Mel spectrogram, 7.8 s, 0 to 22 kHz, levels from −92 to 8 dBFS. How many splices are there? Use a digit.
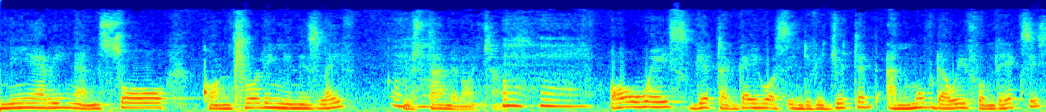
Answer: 0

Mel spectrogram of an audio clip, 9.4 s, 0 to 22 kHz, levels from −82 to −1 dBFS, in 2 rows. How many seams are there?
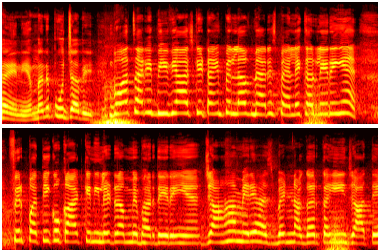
2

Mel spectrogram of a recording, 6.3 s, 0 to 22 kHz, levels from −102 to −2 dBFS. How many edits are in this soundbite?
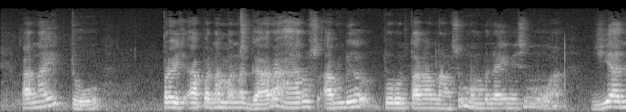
0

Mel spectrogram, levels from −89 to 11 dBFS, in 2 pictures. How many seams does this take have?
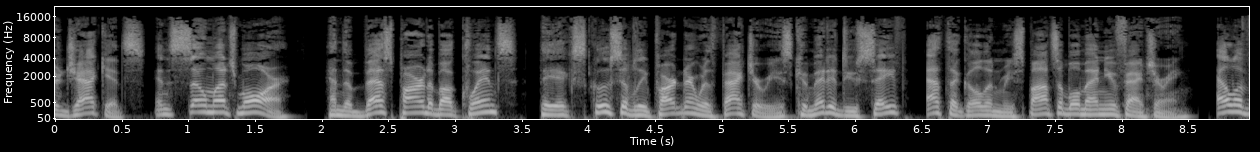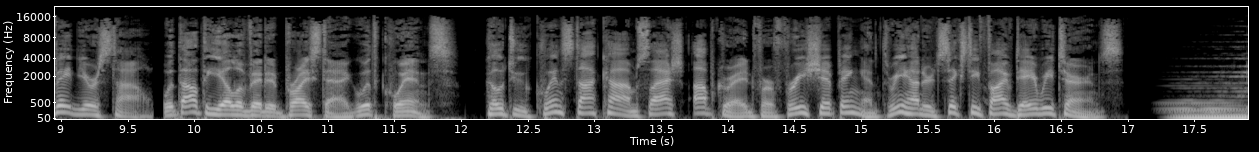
1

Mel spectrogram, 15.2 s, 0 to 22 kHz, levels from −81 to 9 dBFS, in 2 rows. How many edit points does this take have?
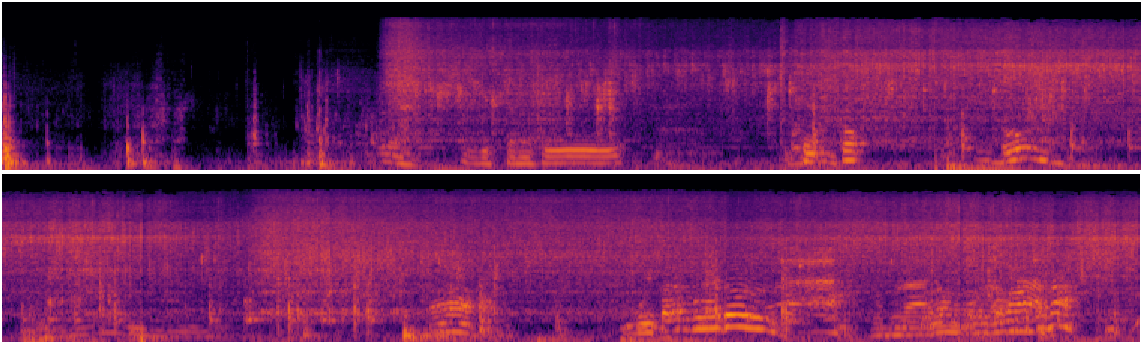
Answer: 1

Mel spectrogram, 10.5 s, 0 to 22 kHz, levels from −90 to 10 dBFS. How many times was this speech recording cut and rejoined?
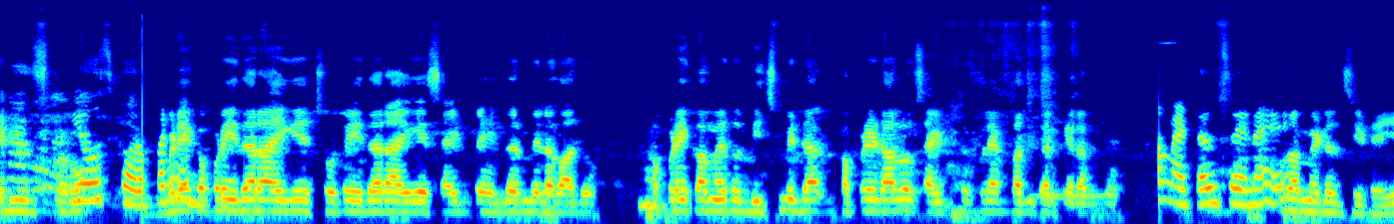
2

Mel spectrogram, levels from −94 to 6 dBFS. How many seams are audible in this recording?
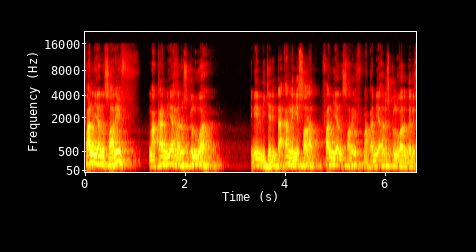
0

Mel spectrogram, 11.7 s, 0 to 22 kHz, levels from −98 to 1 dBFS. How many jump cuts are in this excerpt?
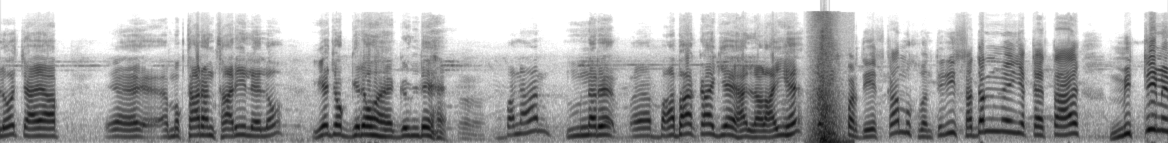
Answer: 1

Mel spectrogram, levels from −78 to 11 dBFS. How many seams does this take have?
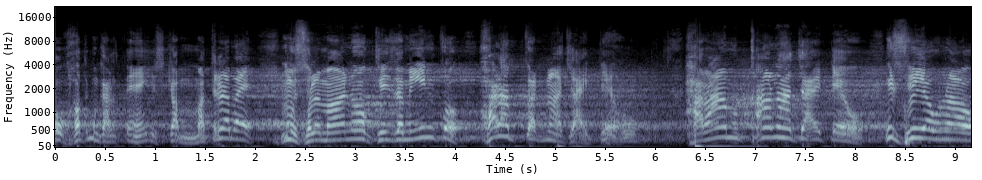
0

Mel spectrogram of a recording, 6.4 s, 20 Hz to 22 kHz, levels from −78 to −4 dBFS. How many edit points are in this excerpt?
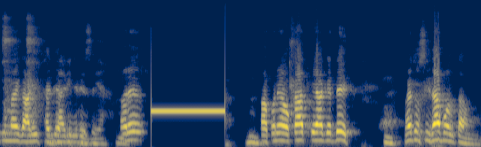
1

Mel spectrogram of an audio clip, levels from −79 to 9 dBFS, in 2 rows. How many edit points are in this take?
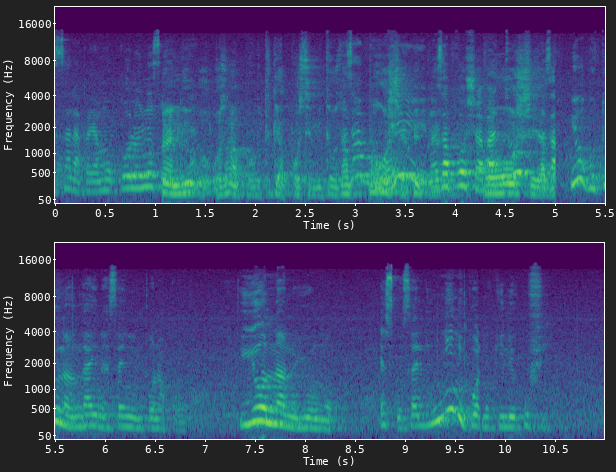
3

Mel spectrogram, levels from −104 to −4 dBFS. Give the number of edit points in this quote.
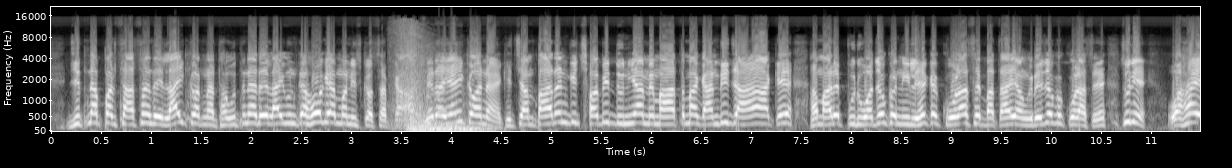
1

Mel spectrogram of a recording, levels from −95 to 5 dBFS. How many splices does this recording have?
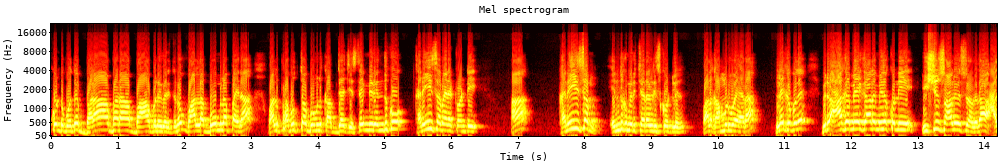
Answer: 2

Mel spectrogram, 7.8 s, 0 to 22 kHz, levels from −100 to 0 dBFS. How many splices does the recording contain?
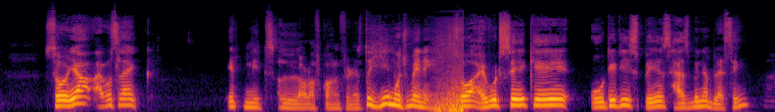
1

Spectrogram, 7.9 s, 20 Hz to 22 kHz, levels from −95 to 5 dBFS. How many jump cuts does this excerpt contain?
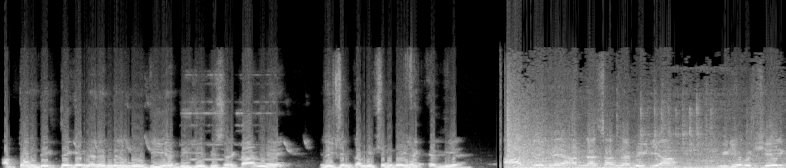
1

